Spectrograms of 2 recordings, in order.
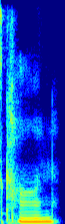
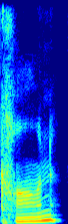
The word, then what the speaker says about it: Cannes: And Dawson will pipe in and be like, it's Con. It's actually pronounced Con.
